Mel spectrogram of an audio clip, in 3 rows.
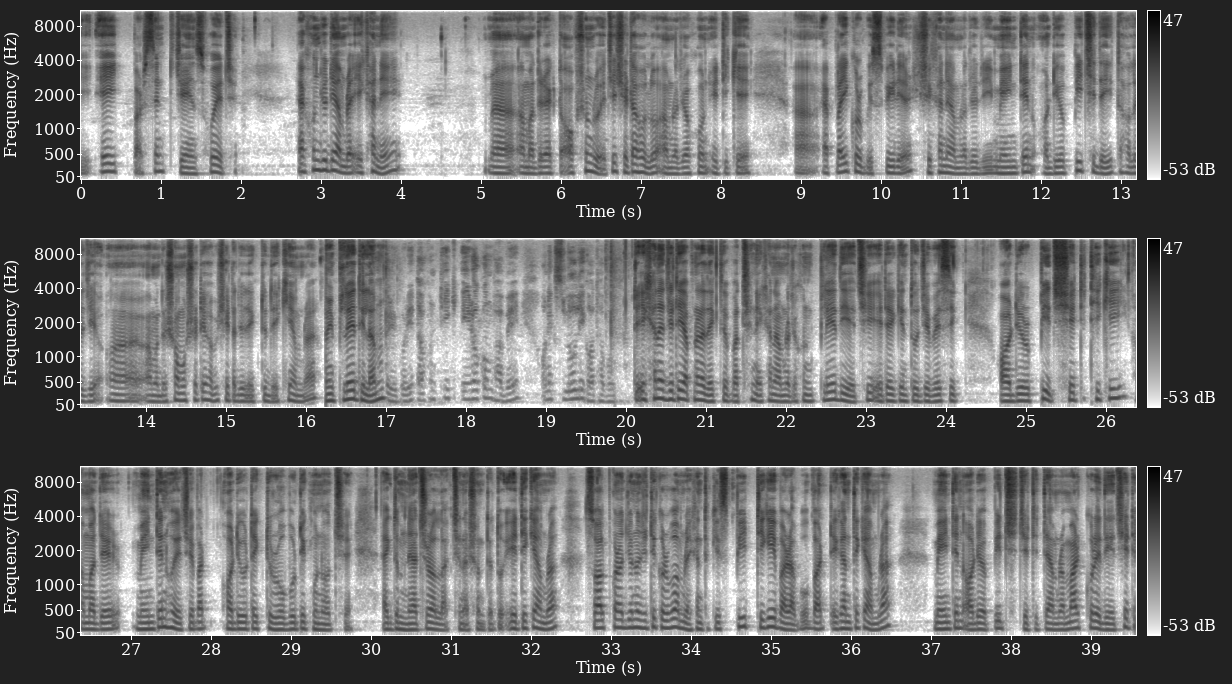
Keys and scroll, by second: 17.0 space, 19.8 space.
